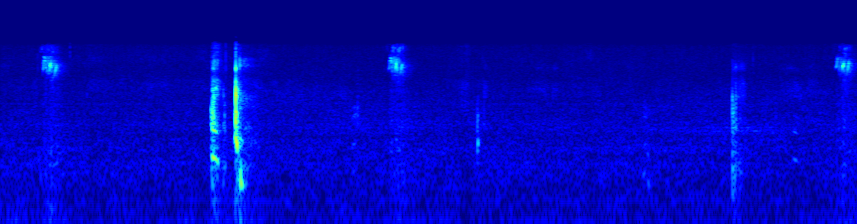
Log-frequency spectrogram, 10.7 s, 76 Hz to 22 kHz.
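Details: Soft, brief hiccups from a 12-day-old newborn baby boy, about six in ten seconds, in a quiet room; normal newborn hiccups.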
